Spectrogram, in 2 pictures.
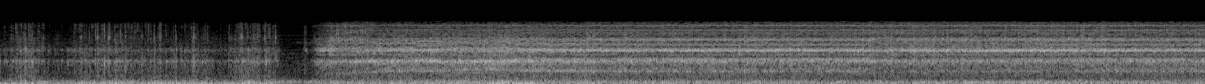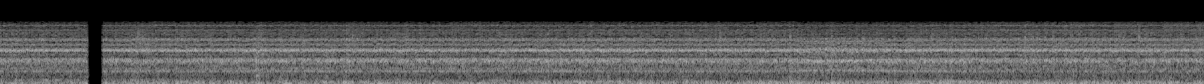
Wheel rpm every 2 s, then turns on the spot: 20, 50, 160, 160, 160, 160, 160, 160, 160, 160, 160, 160.
0-2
